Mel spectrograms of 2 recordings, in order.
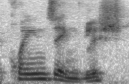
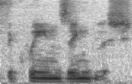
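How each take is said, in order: First: Exaggerated British accent; David Mitchell. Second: Said in the usual way. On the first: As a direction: put on a mock Queen's English British accent. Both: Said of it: "he doesn't quite talk like that".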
